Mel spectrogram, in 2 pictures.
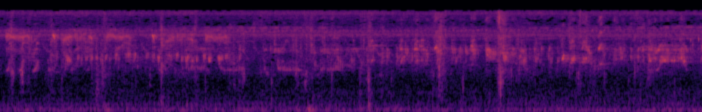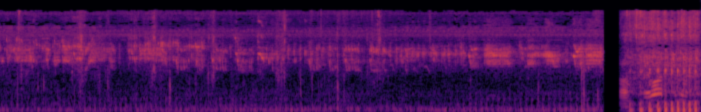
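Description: Quiet rural outdoor ambience with birds chirping and scattered soft footsteps on a muddy dirt road. Near the end a motorcycle engine comes in, running loud and low.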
